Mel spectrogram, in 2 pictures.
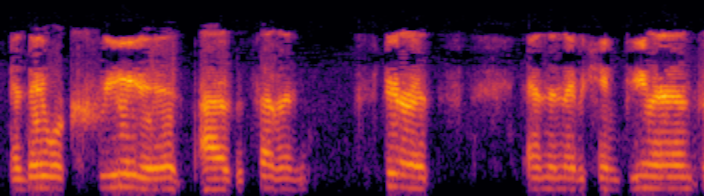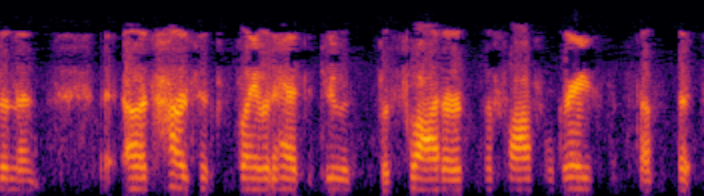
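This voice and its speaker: A man leaving a rambling voicemail message over the phone, halting, often losing his thread and swearing. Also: high-pitched, little pitch movement. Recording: dull lo-fi telephone voicemail recording.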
